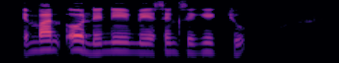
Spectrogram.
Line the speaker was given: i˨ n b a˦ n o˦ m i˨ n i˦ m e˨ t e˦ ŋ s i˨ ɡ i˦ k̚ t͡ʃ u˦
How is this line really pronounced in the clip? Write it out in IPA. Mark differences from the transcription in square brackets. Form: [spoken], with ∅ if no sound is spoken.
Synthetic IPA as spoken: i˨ [m] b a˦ n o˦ [n] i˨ n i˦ m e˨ [s] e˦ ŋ s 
